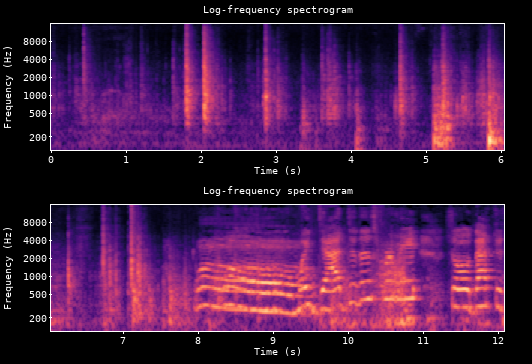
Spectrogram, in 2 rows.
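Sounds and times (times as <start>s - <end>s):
plastic toy clicking and clattering: 0.0s - 4.0s, 4.6s - 7.4s
sharp plastic knocks: 1.6s - 7.7s.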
